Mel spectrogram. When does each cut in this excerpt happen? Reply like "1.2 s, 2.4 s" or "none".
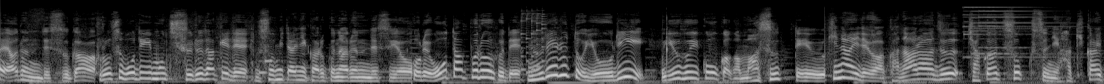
1.0 s, 4.1 s, 5.2 s, 8.3 s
